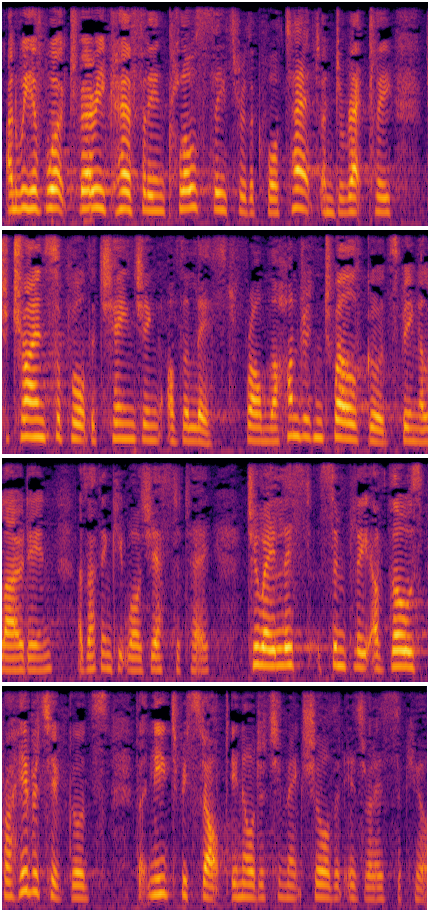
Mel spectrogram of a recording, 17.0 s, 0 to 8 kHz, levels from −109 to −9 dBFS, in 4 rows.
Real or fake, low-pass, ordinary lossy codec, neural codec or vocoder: fake; 7.2 kHz; none; vocoder, 44.1 kHz, 80 mel bands, Vocos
